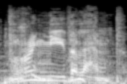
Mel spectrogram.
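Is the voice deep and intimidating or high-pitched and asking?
deep. It sounds deep and intimidating, like a demand.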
